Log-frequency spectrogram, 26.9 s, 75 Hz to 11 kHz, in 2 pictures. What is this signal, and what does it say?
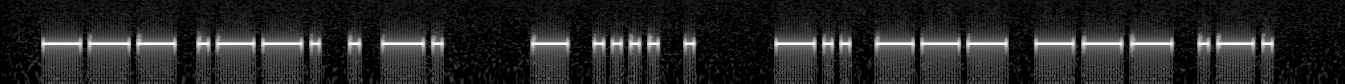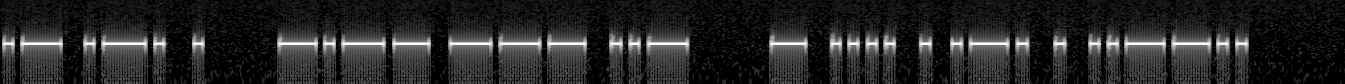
Morse code, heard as a keyed tone, hand-sent with a straight key, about 13 wpm, 820 Hz. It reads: OPEN THE DOOR ARE YOU THERE?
